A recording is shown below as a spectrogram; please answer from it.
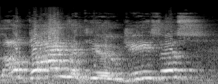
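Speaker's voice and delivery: high, loud cry; impassioned vow. Retold or imitated. Preacher as Peter pledging himself to Jesus, impassioned shout. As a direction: shout it out with rash devotion.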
